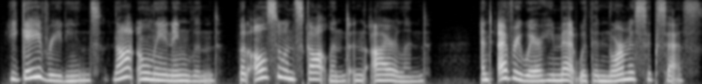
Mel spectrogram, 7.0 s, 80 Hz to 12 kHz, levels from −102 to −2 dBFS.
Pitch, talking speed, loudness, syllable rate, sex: 235 Hz, 170 wpm, -20 LUFS, 5.6 syllables/s, female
